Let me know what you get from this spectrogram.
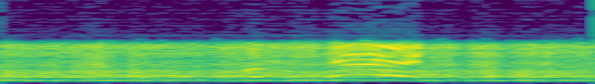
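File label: aircraft destroyed mood low, speech English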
